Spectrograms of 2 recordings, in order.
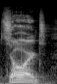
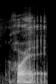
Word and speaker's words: Jorge: I mean, no, it's not George. Oh, God, I can't remember it. Jorge? Is that how it's pronounced? Jorge, okay.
